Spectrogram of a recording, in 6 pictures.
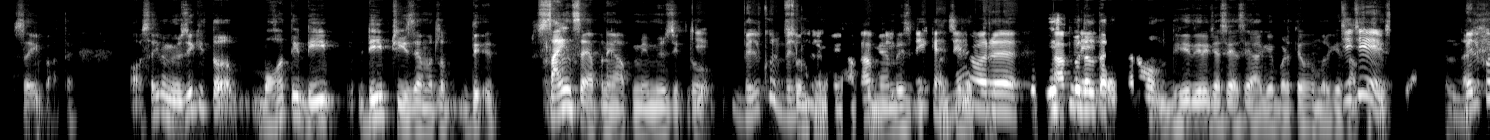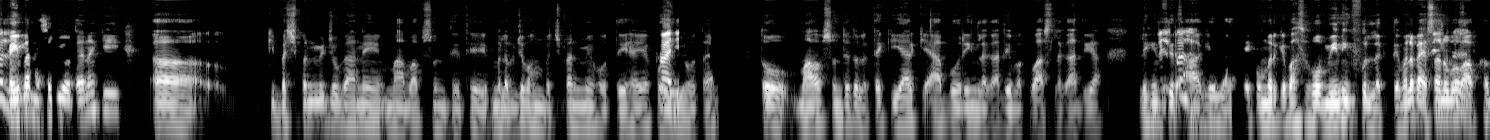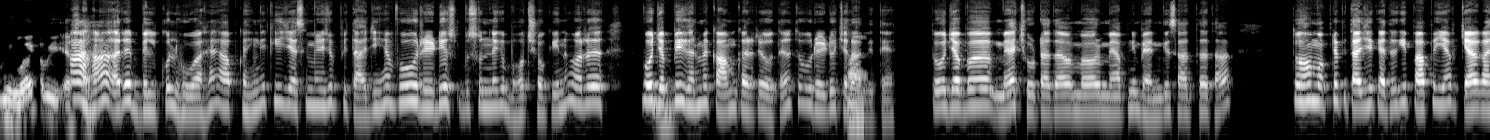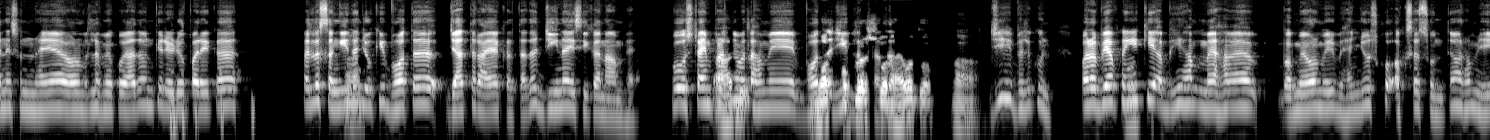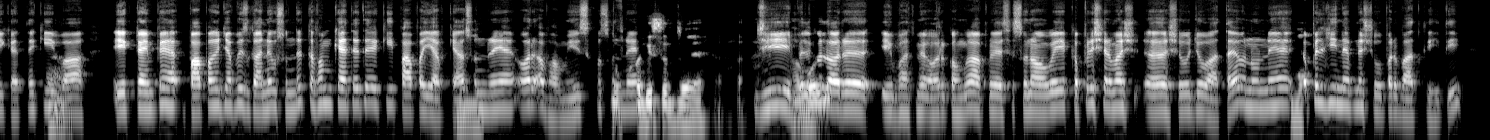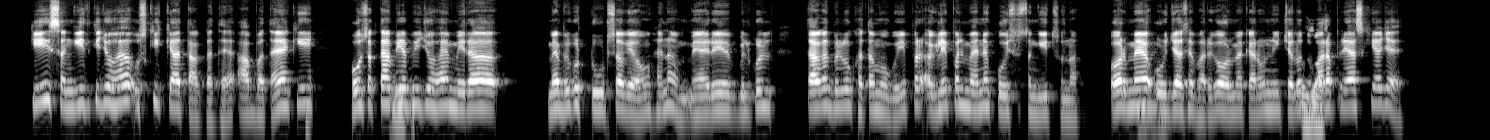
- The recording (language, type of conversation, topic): Hindi, podcast, संगीत सुनने से आपका मूड कैसे बदल जाता है?
- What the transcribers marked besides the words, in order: in English: "म्यूज़िक"; in English: "डीप डीप"; in English: "म्यूज़िक"; tapping; in English: "मेमोरीज़"; in English: "टेस्ट"; in English: "टेस्ट"; in English: "बोरिंग"; in English: "मीनिंगफुल"; other background noise; in English: "टाइम"; in English: "पॉपुलर शो"; in English: "टाइम"; chuckle; in English: "शो"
